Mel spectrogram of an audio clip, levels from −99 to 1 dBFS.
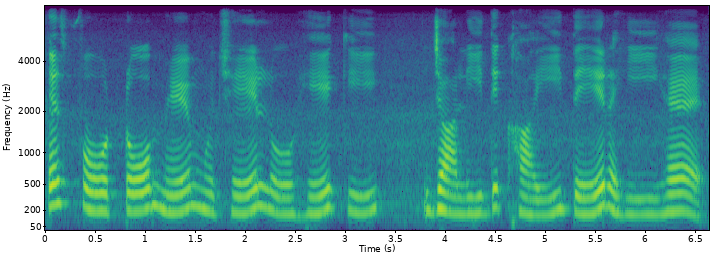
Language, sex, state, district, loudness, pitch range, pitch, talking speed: Hindi, female, Madhya Pradesh, Umaria, -18 LUFS, 175-210 Hz, 190 Hz, 100 wpm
